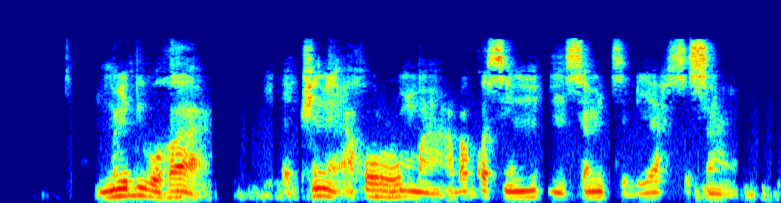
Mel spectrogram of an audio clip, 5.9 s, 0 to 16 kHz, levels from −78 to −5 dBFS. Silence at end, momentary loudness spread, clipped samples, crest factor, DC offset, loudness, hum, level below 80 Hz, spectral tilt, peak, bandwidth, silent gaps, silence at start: 0 s; 11 LU; under 0.1%; 18 dB; under 0.1%; -17 LUFS; none; -50 dBFS; -4 dB/octave; -2 dBFS; 8.2 kHz; none; 0.7 s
